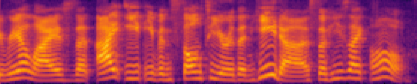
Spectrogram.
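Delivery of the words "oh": ordinary delivery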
